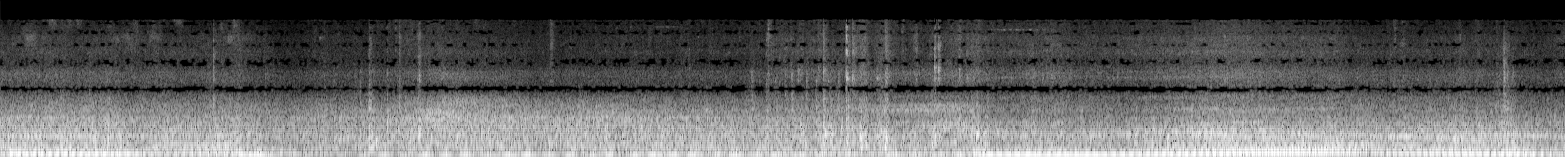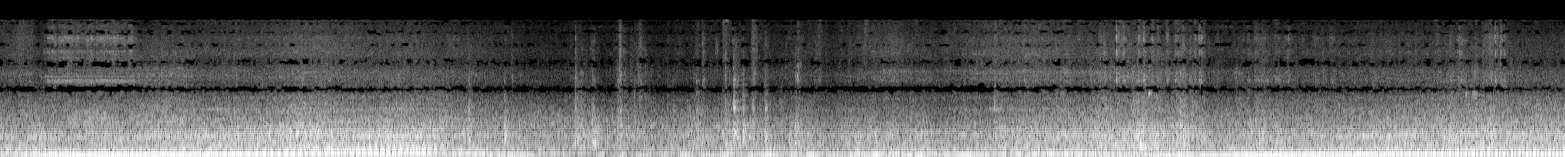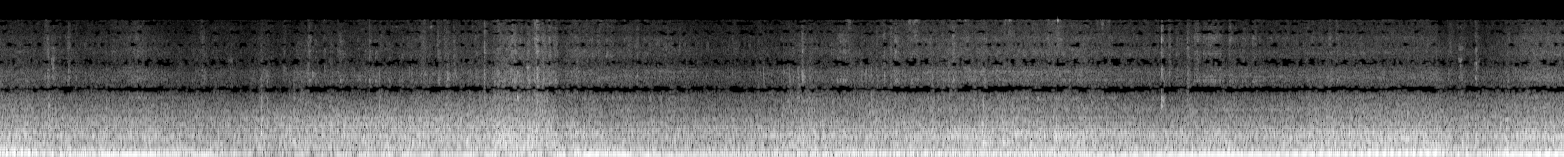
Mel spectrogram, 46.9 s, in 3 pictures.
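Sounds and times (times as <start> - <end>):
car engine revving: 8.8 - 20.4.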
